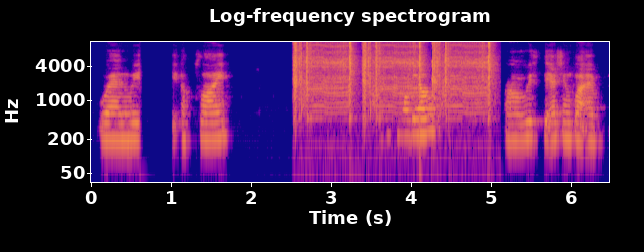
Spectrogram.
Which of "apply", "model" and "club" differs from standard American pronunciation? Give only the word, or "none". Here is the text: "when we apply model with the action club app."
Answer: club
